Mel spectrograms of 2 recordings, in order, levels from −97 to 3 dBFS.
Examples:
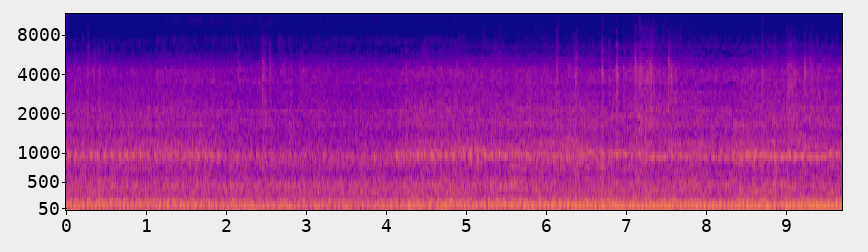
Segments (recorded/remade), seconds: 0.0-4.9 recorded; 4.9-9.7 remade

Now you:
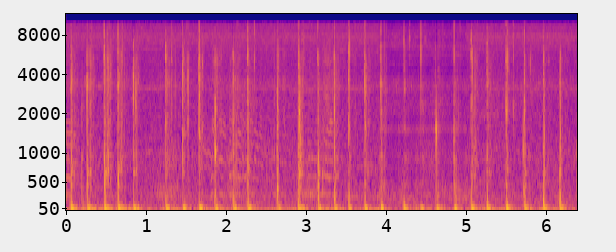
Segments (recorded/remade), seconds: 0.0-3.9 recorded; 3.9-5.0 remade; 5.0-6.4 recorded

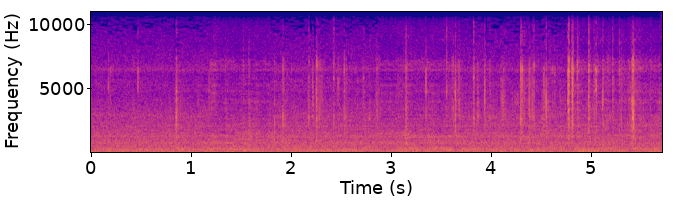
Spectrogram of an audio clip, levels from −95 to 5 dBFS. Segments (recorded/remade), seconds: 0.0-1.2 recorded; 1.2-1.8 remade; 1.8-2.9 recorded; 2.9-3.7 remade; 3.7-4.8 recorded; 4.8-5.7 remade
